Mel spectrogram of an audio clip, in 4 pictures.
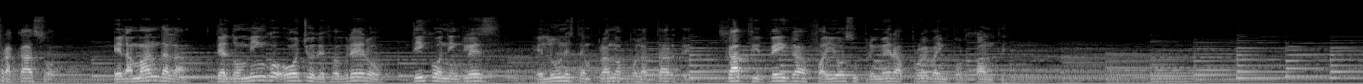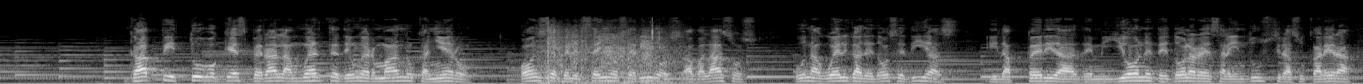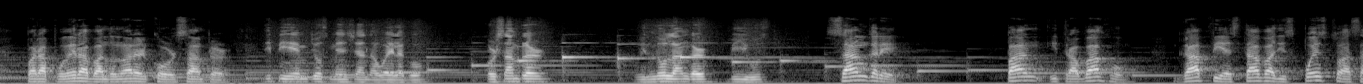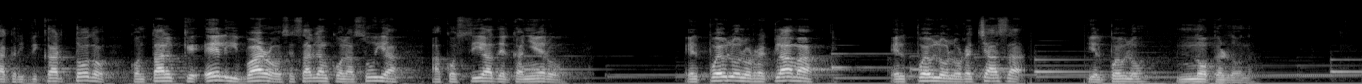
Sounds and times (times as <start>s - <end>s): Speech: 0.0s - 0.6s, 1.2s - 10.2s, 14.9s - 32.8s, 33.6s - 35.0s, 35.6s - 36.3s, 37.4s - 46.6s, 47.8s - 49.1s, 49.8s - 51.2s, 51.8s - 53.5s
Music: 0.0s - 54.5s.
